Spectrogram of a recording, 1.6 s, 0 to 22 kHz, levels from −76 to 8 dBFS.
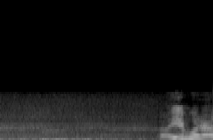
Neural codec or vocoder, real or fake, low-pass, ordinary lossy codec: codec, 16 kHz, 0.8 kbps, ZipCodec; fake; none; none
